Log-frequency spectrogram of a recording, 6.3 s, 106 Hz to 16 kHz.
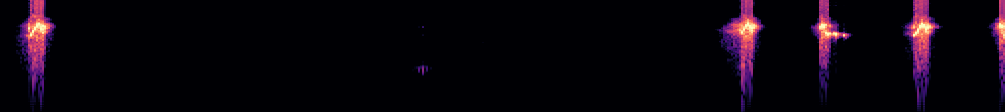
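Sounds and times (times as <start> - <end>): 
Coryphospingus cucullatus red-crested finch call notes: 4.6 - 6.2.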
